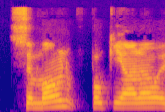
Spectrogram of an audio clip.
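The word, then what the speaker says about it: Simone Fontecchio: Simone Fociano is how you say name.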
